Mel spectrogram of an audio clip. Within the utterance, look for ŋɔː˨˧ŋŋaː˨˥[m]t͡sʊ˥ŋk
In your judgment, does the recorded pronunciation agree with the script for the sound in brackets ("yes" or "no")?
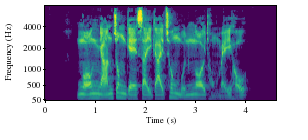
no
